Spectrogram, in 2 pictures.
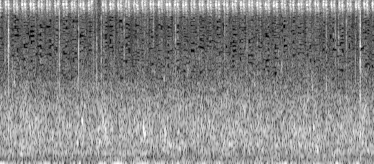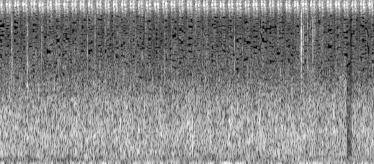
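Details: High, even trilling of crickets at night by a river, slightly pulsing, accompanied by frequent crackling and popping of a campfire and the steady roar of flowing water.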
